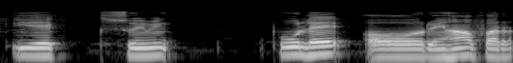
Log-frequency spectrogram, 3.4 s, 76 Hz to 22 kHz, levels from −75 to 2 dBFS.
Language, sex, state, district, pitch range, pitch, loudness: Hindi, male, Uttar Pradesh, Hamirpur, 135-155 Hz, 150 Hz, -17 LUFS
